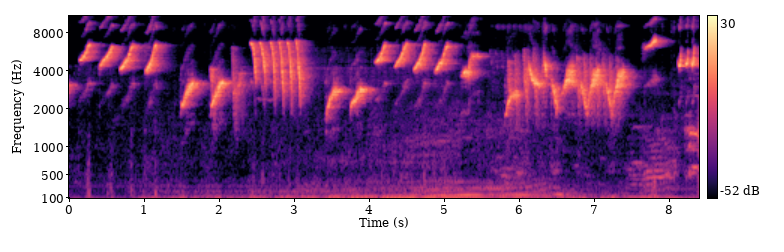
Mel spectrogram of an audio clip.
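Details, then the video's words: Javan bush lark in breeding condition delivers a varied string of high rising chirps, buzzy trills and warbled slurs, with a low hum running underneath. "branjangan lagi over birahi minta kawin"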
